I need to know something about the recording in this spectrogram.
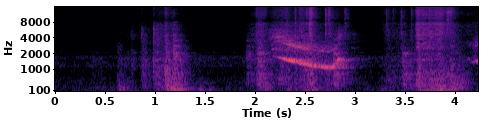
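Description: Plastic filter and front panel of a wall-mounted split air conditioner's indoor unit being worked loose by hand: a light knock about a second in, then a squeak falling in pitch, and a scraping rustle near the end as a dust filter slides out of its slot.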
